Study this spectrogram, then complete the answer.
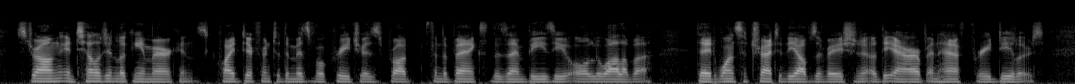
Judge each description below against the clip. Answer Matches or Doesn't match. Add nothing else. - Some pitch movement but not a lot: Doesn't match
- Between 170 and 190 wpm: Matches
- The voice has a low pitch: Matches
